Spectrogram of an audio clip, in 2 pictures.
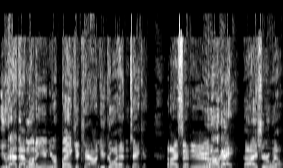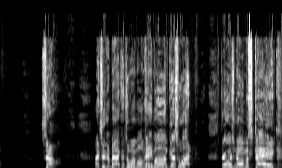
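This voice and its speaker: In a very clean recording with a silent background, a man speaks at a moderate pace in an energetic tone, taking long, frequent pauses. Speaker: show host. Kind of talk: casual monologue. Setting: riding an exercise bike while talking. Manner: energetic radio-style delivery.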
